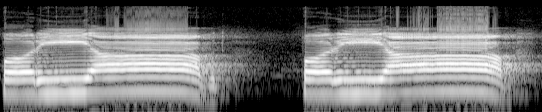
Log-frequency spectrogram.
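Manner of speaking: each sound stretched very slowly; slow motion. Shown as a demonstration. Teacher slowing a word so pupils hear the parts. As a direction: drag the word out syllable by syllable. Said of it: "पर्याप्त में भी".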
